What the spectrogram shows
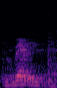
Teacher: the V sound is produced with the top teeth and the bottom lip, not the top lip. Okay, just the bottom lip.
